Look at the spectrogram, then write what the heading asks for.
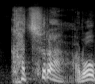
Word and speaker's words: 桂: 중국에서는이 나무를 영향수다 부르고 일본에서의 나무를 게를 쓰고 카츠라로 발음한다고 합니다 계수나무는 바로 일본의 한자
